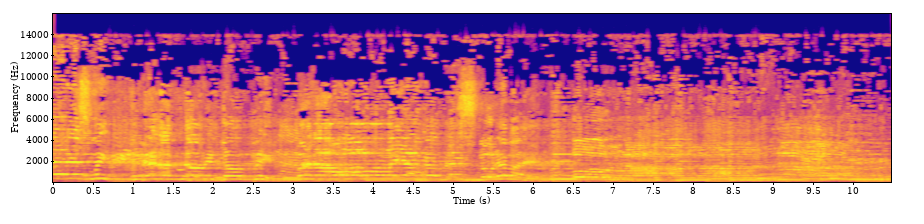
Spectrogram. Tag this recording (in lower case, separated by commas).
choir, music, male singing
